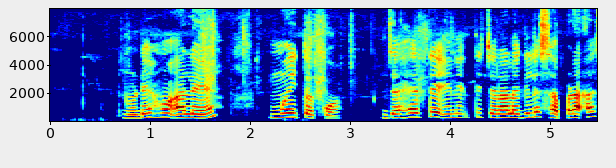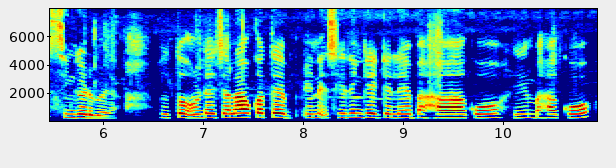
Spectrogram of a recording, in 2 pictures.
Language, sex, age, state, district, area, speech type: Santali, female, 18-30, West Bengal, Purulia, rural, spontaneous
